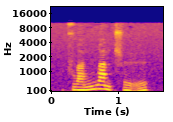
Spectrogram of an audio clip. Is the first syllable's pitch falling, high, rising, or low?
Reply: rising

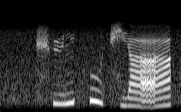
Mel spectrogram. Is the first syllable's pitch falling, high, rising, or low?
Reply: rising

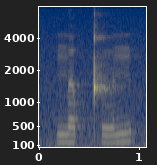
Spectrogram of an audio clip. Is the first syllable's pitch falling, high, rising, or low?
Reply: low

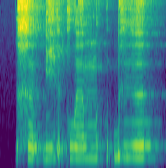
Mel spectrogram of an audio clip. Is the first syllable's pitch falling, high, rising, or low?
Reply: low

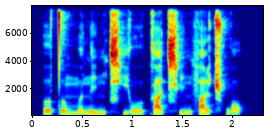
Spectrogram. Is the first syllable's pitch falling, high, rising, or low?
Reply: falling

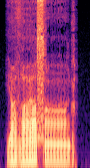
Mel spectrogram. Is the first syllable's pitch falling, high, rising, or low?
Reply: low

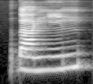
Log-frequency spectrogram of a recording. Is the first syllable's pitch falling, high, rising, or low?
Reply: low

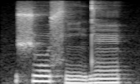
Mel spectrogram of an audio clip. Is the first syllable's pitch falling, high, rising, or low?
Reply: high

